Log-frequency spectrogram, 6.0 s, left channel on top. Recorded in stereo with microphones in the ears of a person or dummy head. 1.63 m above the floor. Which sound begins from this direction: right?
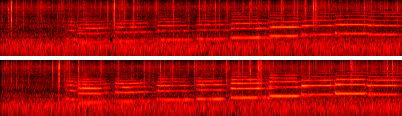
A trumpet, at 1.0 s.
